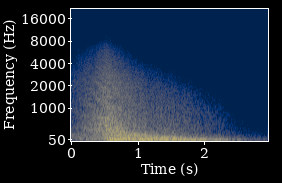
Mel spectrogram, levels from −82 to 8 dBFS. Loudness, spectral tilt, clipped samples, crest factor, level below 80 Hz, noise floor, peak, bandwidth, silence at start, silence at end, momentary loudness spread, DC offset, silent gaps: -23 LUFS; -9 dB/octave; under 0.1%; 14 dB; -26 dBFS; -49 dBFS; -8 dBFS; 6.6 kHz; 0 s; 0.4 s; 17 LU; under 0.1%; none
